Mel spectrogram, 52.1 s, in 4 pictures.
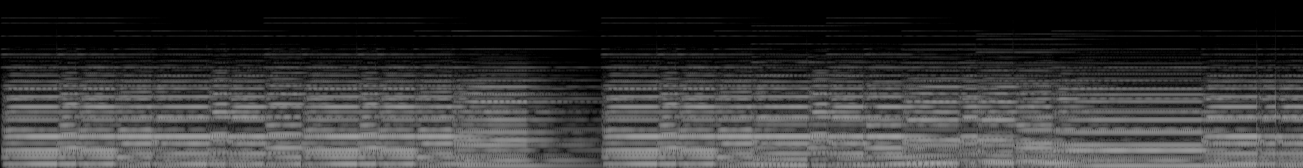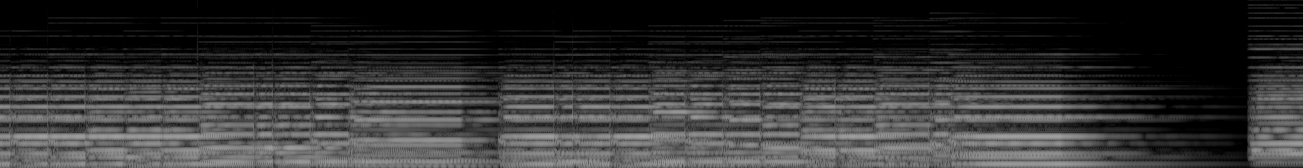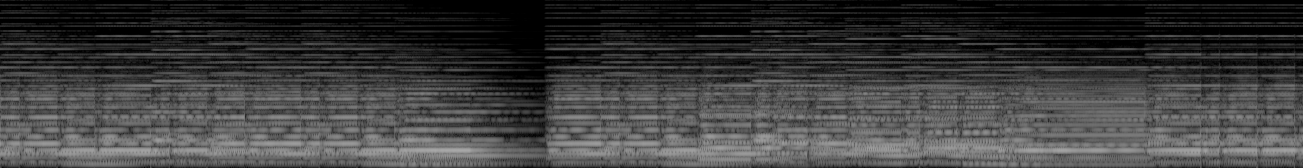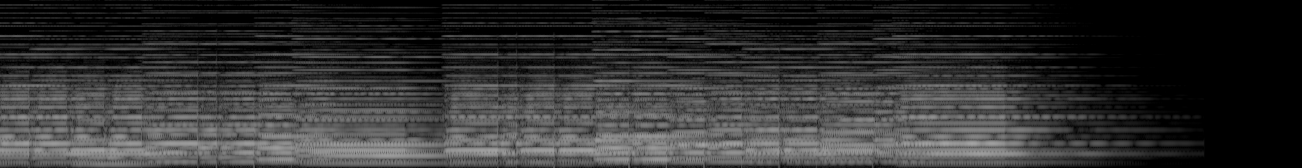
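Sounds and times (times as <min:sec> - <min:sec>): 
multi-instrument music: 0:00.0 - 0:50.8.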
